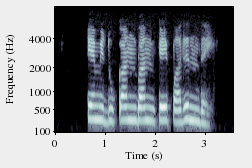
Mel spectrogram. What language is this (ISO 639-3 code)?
kls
